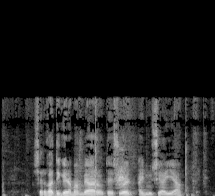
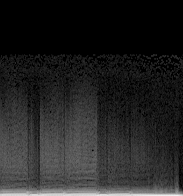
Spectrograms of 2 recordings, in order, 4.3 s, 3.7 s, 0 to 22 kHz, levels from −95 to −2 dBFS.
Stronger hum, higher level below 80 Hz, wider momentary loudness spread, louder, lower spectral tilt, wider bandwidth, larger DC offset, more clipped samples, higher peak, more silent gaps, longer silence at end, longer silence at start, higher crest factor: neither; second, -56 dBFS vs -20 dBFS; first, 10 LU vs 6 LU; about the same, -19 LUFS vs -18 LUFS; second, -4.5 dB/octave vs -10.5 dB/octave; first, 11.5 kHz vs 4.5 kHz; neither; neither; first, -2 dBFS vs -6 dBFS; neither; first, 0.35 s vs 0 s; about the same, 0.05 s vs 0 s; first, 18 dB vs 10 dB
